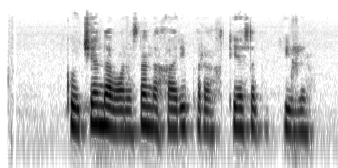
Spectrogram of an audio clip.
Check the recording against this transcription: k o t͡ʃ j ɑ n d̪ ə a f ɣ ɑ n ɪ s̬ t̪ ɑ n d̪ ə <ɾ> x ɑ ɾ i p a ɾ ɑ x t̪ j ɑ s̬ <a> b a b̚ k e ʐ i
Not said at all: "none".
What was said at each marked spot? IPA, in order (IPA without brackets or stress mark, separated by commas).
none, a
